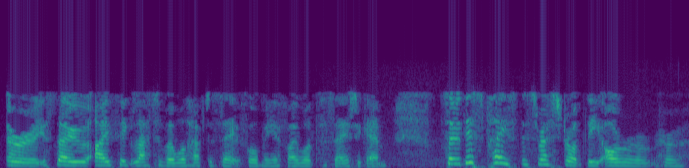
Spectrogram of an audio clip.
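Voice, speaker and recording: A woman's voice: mid-range voice, expressive, fairly quick, dry recording. An English woman hosting a whimsical podcast in a playful, polite manner, on a dull amateur recording. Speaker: podcast host.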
